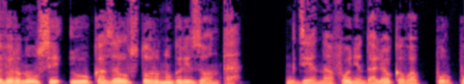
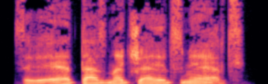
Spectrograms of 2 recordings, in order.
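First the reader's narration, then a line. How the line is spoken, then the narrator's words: Monstrous growl. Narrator (Russian): прорычал пожиратель костей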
